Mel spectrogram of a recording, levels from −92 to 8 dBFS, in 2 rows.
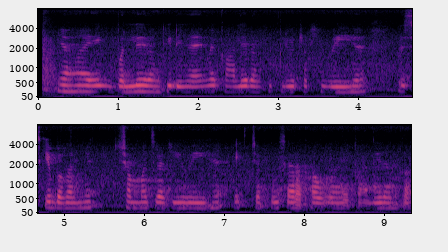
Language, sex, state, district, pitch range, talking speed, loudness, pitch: Hindi, female, Uttar Pradesh, Etah, 185-205 Hz, 190 wpm, -44 LUFS, 195 Hz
